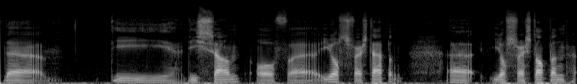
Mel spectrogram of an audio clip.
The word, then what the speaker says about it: Jos Verstappen: Jos Verstappen, pronounced in Dutch, but I'll pronounce it in English as best as I can.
